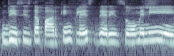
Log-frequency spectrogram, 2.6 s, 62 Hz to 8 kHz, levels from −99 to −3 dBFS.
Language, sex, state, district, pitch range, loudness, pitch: English, female, Chandigarh, Chandigarh, 215-245 Hz, -16 LUFS, 225 Hz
